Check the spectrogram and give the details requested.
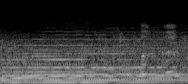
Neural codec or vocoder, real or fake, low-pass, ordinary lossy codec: none; real; 7.2 kHz; none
